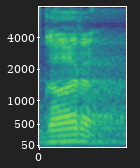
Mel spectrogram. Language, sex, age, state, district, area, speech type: Goan Konkani, male, 30-45, Goa, Bardez, rural, read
